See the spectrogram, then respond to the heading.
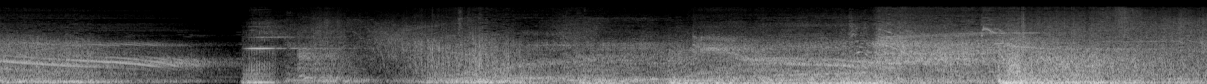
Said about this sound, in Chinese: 好了，课就上到这里吧。暗黑斯特比姆爆炸！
